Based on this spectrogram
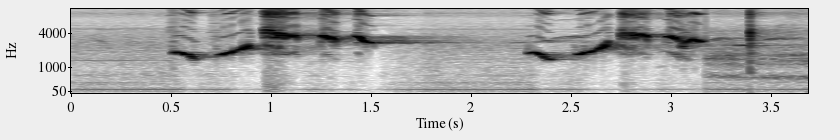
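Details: White-rumped shama singing to provoke other birds in the morning; the same rising whistled phrase with sharp, clicky ending notes is given twice, about two seconds apart, over a low hum.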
